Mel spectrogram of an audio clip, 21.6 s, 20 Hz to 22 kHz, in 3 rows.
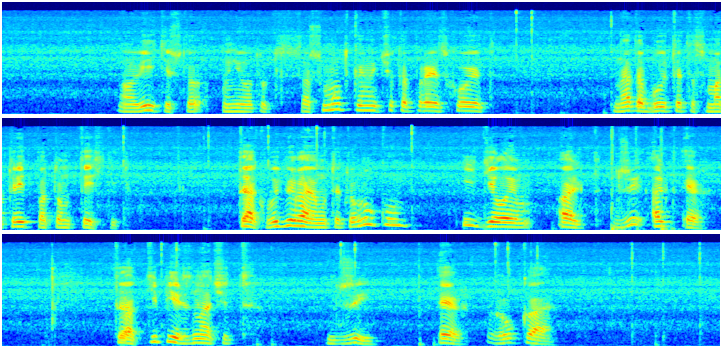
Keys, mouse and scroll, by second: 6.2-8.6 middle drag, 9.4-9.9 middle drag, 10.4-11.4 drag, 13.4 alt+g, 13.7 alt+r, 16.0 click, 17.0 g, 18.6 r, 19.7-20.9 middle drag, 21.0-21.4 middle drag.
